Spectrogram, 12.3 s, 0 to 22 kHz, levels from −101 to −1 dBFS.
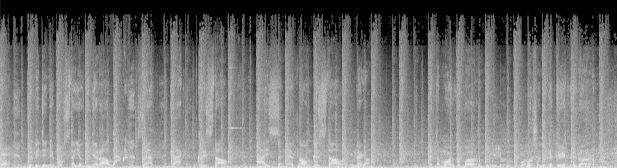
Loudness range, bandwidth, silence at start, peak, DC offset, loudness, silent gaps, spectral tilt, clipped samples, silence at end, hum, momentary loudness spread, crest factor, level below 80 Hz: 1 LU; over 20 kHz; 0 s; 0 dBFS; under 0.1%; -13 LUFS; none; -4 dB/octave; under 0.1%; 0 s; none; 5 LU; 12 dB; -24 dBFS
